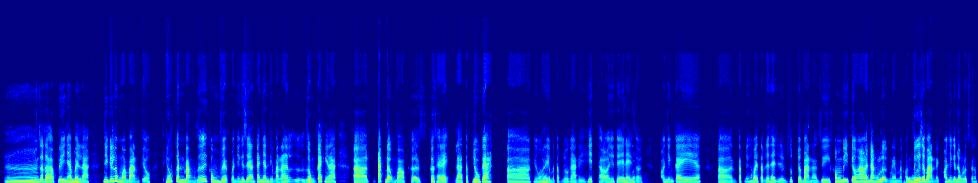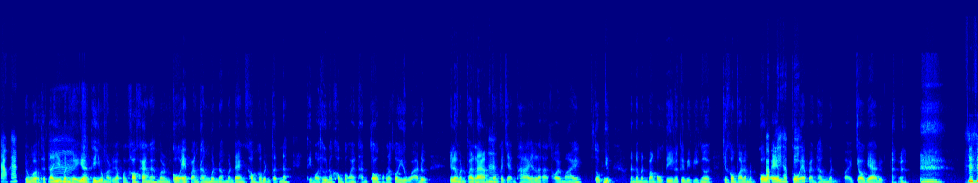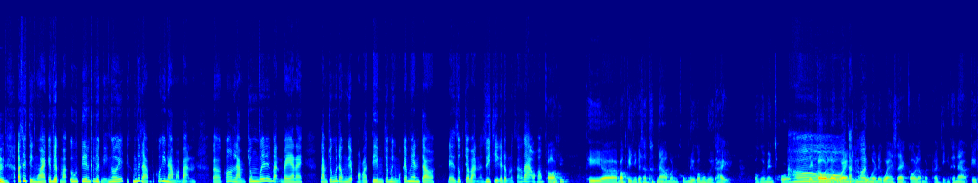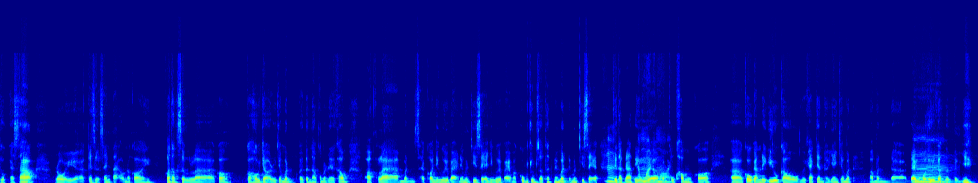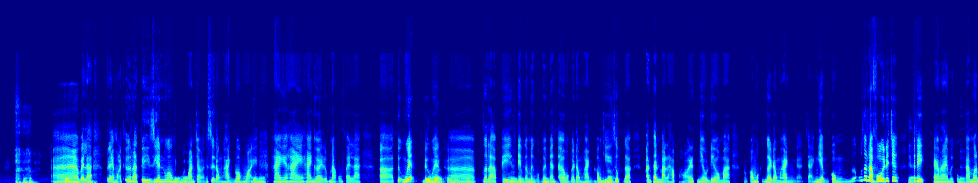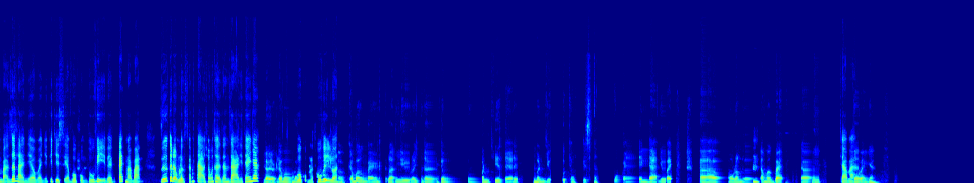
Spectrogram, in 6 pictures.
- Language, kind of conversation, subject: Vietnamese, podcast, Làm sao bạn giữ được động lực sáng tạo trong thời gian dài?
- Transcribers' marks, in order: distorted speech; other background noise; tapping; static; mechanical hum; "gặp" said as "rặp"; chuckle; laugh; in English: "mentor"; in English: "mentor"; laugh; in English: "mentor"; unintelligible speech; unintelligible speech; unintelligible speech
